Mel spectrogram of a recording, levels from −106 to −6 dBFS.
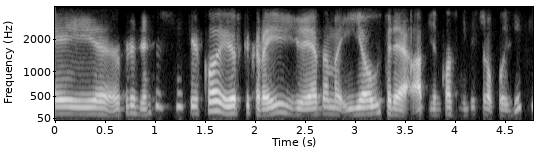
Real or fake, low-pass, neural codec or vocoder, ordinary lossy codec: fake; 3.6 kHz; codec, 16 kHz, 2 kbps, X-Codec, HuBERT features, trained on balanced general audio; Opus, 32 kbps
